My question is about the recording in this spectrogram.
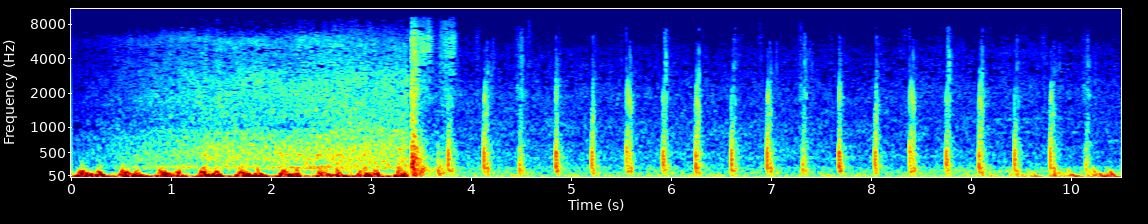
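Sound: heartbeat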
